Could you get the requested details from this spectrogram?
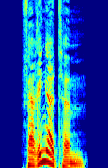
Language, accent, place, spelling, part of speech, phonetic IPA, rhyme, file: German, Germany, Berlin, verringertem, adjective, [fɛɐ̯ˈʁɪŋɐtəm], -ɪŋɐtəm, De-verringertem.ogg
- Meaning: strong dative masculine/neuter singular of verringert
